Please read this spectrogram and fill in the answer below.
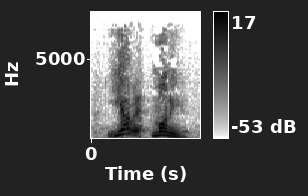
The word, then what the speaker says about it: Yaap Money: Yap Money. Se escribe YAAP Money, como suena. – Yo la tengo. – Yap Money.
